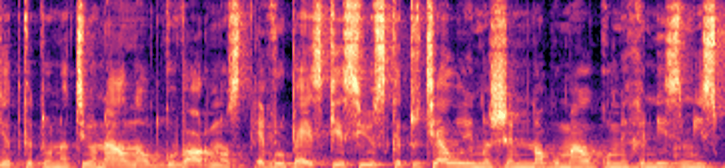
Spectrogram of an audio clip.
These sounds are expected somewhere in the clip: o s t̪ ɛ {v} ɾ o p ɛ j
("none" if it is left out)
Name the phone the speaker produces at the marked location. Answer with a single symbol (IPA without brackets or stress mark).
v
